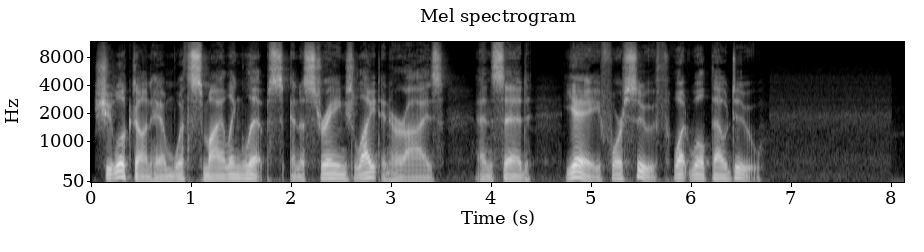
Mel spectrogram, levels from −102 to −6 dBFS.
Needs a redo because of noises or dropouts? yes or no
no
